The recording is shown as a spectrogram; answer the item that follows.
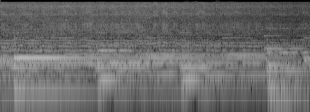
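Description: Cartoon bee buzzing sound effect over gentle background music with notes changing about every half second, from an animated story video.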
